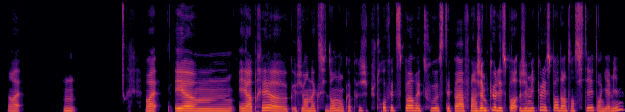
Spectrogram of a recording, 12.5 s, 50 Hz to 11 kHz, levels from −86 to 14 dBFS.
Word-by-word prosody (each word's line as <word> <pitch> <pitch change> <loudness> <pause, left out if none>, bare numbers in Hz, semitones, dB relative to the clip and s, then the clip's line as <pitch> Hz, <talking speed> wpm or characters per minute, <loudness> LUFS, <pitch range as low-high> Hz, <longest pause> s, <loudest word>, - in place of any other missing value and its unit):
Ouais. - - -3 0.9
Mmh. 225 -2 -3 1.4
Ouais 215 0 +2 0.3
et 225 - +7
hem, 210 -2 +2
et 220 +1 +1
après, 255 +5 +3
heu, 205 -3 +2
g - - -8
j'ai 190 +4 -5
eu - - +1
un 220 0 0
accident 220 +1 -3
donc 215 -4 -5
après 205 +5 -9
j'ai 235 -1 -9
plus - - -18
trop 265 - -1
fait 255 0 -3
de 235 - -14
sport 245 -2 +1
et 215 -2 -2
tout, 235 +1 -2
c'était 225 +1 -4
pas, 215 0 +3
enfin, 215 0 -1
j'aime 245 +2 +5
que 280 +2 -1
les 245 -3 +4
sports, 245 0 +1
j'aimais 230 +1 +1
que 260 +5 -6
les 275 -1 +1
sports 260 0 0
d'intensité 230 +2 -2
étant 235 -5 -5
gamine. 210 +4 -2
225 Hz, 175 wpm, -24 LUFS, 215-245 Hz, 1.4 s, et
